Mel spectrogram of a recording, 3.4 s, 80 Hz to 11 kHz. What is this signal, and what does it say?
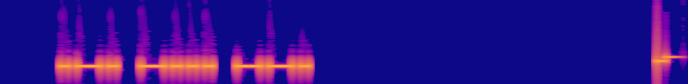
Morse code, heard as a keyed tone, about 29 wpm, 700 Hz. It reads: RBG
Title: USA Call Sign Postfixes - 3 Letters 30wpm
